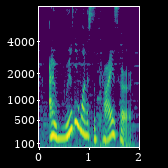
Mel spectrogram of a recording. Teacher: Then the O in to takes on a schwa sound, So together, these two words become wanna. The words then flow into each other to sound like, I really want to surprise her.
